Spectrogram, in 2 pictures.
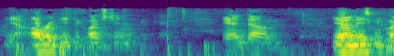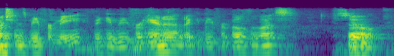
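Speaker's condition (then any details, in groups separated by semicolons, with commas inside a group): Cleft palate and cleft lip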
